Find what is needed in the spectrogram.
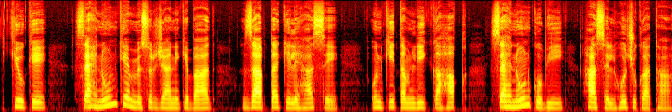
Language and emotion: Urdu, neutral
